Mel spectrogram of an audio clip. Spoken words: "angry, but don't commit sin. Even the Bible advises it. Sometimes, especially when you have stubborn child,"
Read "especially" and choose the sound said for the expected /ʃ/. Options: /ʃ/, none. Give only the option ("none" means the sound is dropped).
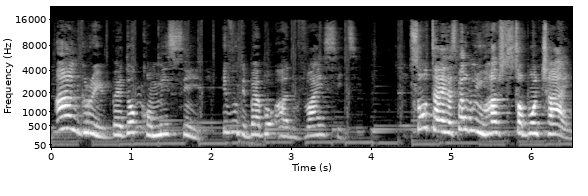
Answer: none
